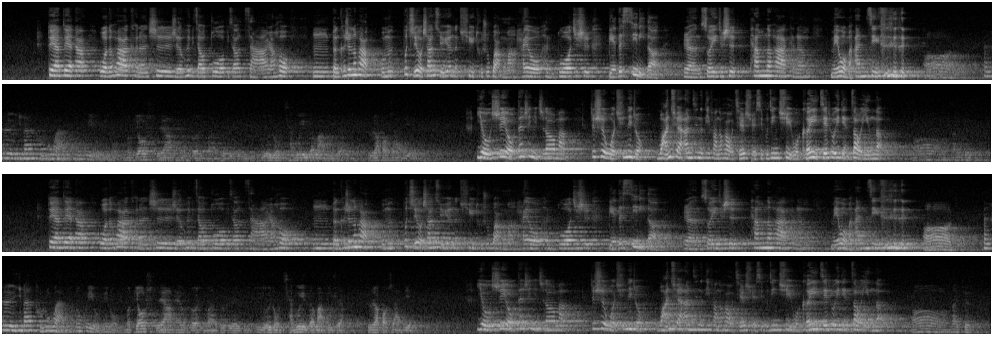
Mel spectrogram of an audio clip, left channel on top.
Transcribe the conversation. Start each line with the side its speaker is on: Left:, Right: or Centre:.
Left: 对呀，对呀。我的话，可能是人会比较多，比较杂。然后，嗯，本科生的话，我们不只有商学院的去图书馆嘛，还有很多就是别的系里的人，所以就是他们的话，可能没有我们安静。<laughs>
Right: 哦，这但是，一般图书馆不都会有那种什么标识呀，还有说什么，就是一有一种潜规则嘛，就是就是要保持安静。
Left: 有是有，但是你知道吗？就是我去那种完全安静的地方的话，我其实学习不进去，我可以接受一点噪音的。
Right: 哦，那确实，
